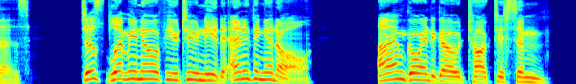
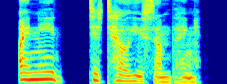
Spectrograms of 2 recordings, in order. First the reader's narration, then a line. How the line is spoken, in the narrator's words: she says nervously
